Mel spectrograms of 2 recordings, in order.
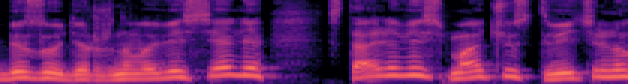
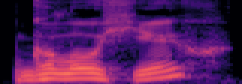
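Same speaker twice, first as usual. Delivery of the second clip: ordinary delivery, nothing marked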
